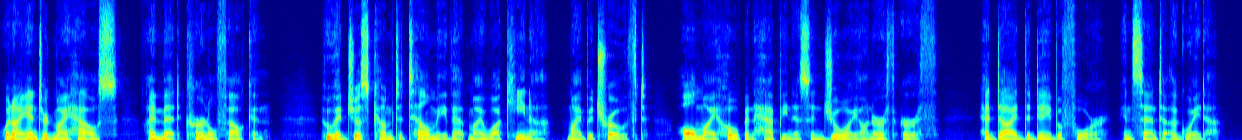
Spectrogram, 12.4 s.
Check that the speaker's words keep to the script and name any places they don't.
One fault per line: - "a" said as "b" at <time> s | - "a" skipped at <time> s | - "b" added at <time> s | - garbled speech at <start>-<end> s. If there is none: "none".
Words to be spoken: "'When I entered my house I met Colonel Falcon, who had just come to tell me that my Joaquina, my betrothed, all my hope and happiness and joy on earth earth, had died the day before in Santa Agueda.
none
